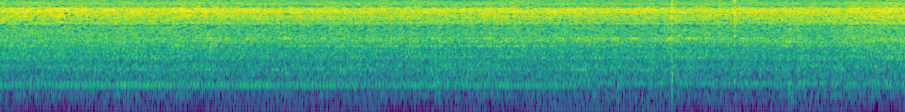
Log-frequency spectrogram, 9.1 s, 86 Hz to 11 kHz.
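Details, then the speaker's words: Audi A5 CCWA V6 diesel after all pulleys, tensioner and drive belt replaced: even, steady idle with smooth hum, no squeal, chirp or rattle from belt side; sounds healthy. "Alright, that sounds good. Start the car up, everything went well."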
